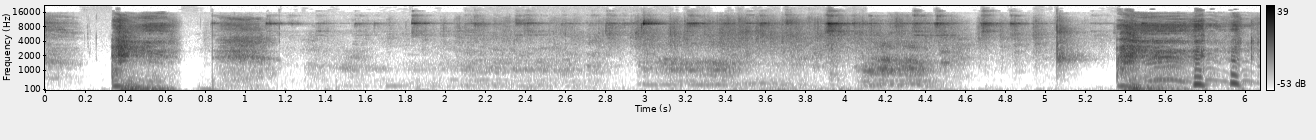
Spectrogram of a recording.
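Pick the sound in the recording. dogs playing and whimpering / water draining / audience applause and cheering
dogs playing and whimpering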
